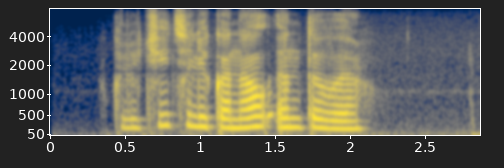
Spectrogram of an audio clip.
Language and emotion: Russian, neutral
